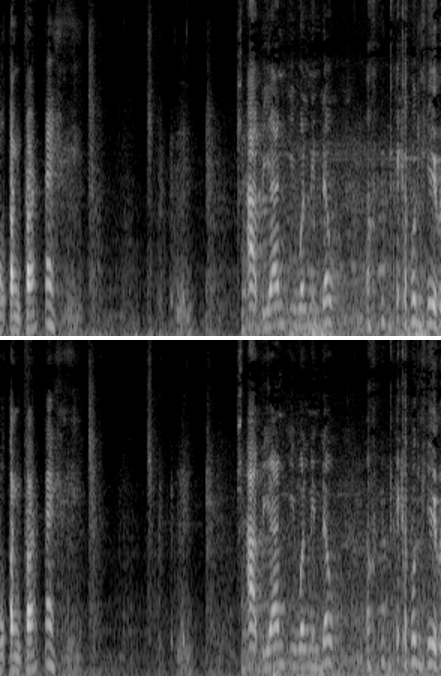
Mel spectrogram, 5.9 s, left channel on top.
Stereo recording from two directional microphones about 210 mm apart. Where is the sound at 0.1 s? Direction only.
10° left (ahead or behind).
